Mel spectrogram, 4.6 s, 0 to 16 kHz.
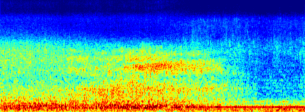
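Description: The propeller engine of an XP-50 Skyrocket fighter in War Thunder drones steadily, a continuous rumbling hum with no talking over it.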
